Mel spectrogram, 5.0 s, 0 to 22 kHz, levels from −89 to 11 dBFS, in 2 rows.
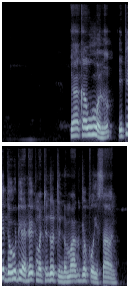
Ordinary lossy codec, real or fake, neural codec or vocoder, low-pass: none; fake; codec, 44.1 kHz, 2.6 kbps, SNAC; none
